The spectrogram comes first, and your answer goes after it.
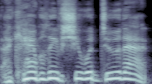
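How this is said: It is said in an angry tone.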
